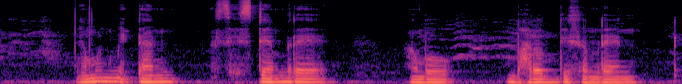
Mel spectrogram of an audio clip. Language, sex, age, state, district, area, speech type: Santali, male, 30-45, West Bengal, Purba Bardhaman, rural, spontaneous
